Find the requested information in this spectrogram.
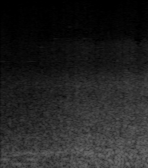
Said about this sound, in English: Oh, those are waves. Yeah, he's on the beach.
